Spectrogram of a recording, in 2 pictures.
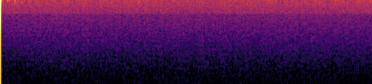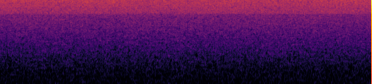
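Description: Very high, steady pure tones that step upward in pitch, used to test the upper limit of hearing.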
